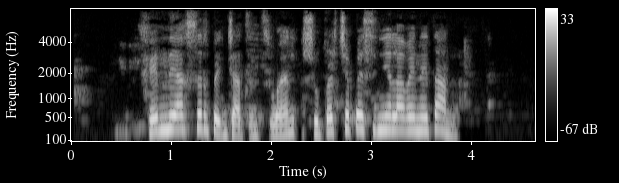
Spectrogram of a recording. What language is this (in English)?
Basque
